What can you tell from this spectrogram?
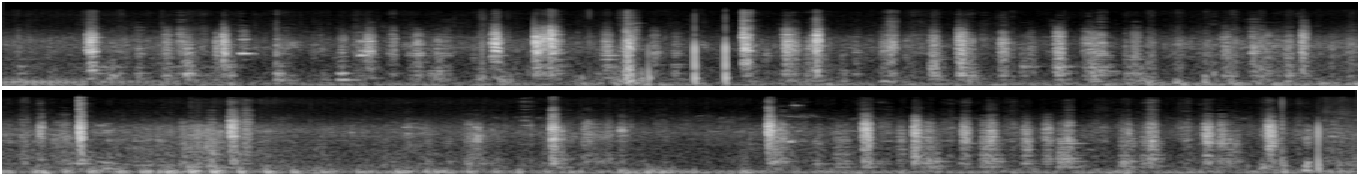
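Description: Steel spanner clinking and scraping against the nuts and bolts of a rusty steel implement frame as they are loosened and tightened, in many sharp, irregular metallic clicks. Under the clicks runs a low, rapid pulsing drone, strongest about halfway through.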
